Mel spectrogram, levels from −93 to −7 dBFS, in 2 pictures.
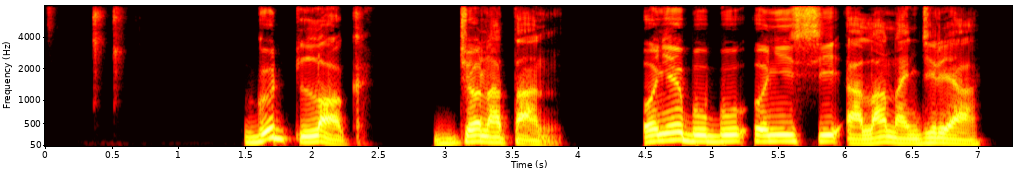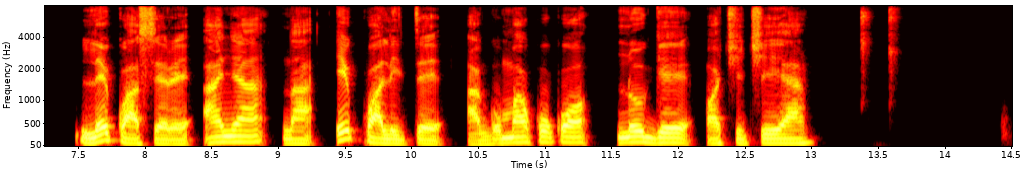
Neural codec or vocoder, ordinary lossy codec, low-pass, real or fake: none; none; none; real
